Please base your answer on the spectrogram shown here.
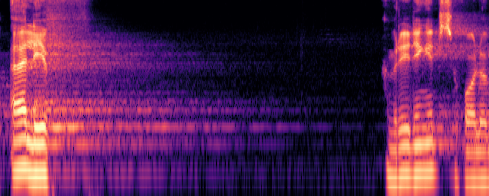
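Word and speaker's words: ألف: So now the articulation point of the al if as you can see in this picture this is the pronouncing point of the al if the empty space of your mouth.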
